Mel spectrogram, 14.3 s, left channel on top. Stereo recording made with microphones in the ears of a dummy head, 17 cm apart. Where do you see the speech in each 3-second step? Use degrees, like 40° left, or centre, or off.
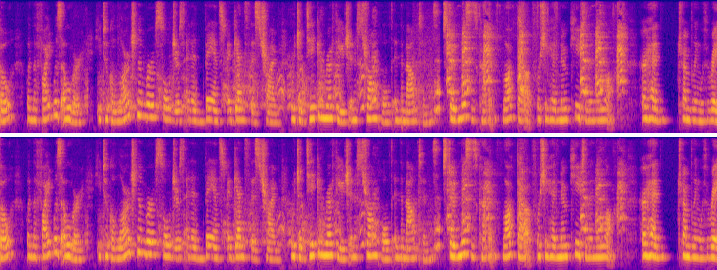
centre, 10° left, 10° right, 20° right, 20° right.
